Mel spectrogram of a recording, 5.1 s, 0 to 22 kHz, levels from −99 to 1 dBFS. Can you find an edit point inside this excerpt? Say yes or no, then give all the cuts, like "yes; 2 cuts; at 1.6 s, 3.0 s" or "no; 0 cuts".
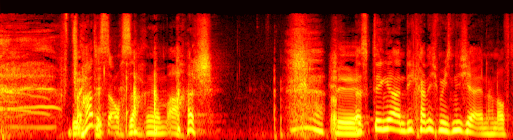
yes; 2 cuts; at 3.4 s, 3.7 s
